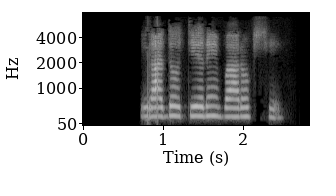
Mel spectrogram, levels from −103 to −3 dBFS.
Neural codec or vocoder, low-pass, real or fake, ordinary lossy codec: codec, 24 kHz, 0.9 kbps, WavTokenizer, large speech release; 7.2 kHz; fake; MP3, 32 kbps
